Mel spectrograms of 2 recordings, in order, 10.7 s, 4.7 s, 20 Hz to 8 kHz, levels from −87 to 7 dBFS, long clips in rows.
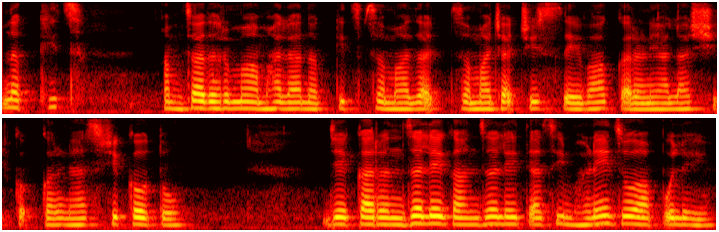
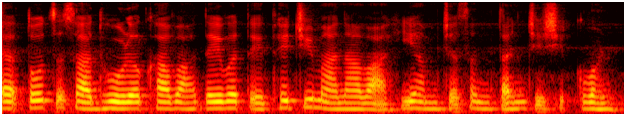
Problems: none marked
